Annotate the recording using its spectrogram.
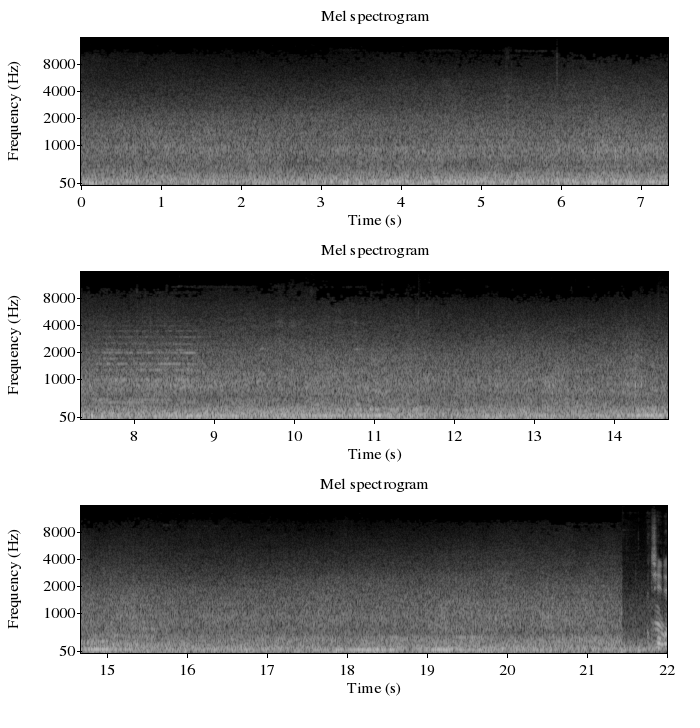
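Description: Steady low rumble of city traffic, with a faint short pitched sound about eight seconds in.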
